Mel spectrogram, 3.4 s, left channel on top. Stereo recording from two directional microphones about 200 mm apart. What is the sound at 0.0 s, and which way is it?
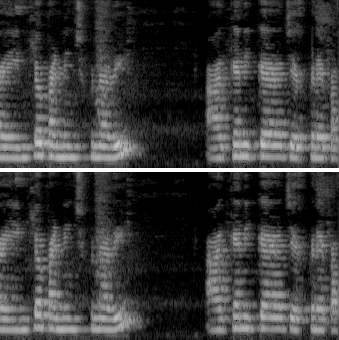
Speech, 5° left (ahead or behind).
